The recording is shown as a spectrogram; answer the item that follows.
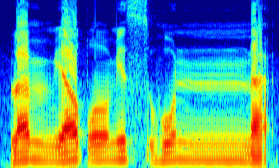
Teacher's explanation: nun berharakat tasydid dan diwarnai dengan warna hijau, yang cara bacanya adalah kita menahan suara bunyi gunnahnya. Lam yatumishunna, tidak langsung lam yatumishunna insu, tapi bukan hanya sekedar tasydid, tapi dia wajib ditahan suaranya.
